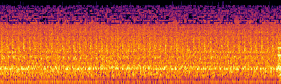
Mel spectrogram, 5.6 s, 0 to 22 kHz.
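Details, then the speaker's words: GM V8 with AFM/DOD after releasing a stuck collapsed lifter: steady idle with fast light ticking and a stumbling, uneven beat; owner suspects the lifter not yet pumped up, will check a spark plug and raise rpm for oil pressure. "like the way it sounds it's done here as well into once before but got a little bit of a stumbling going on to it"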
